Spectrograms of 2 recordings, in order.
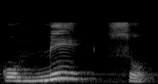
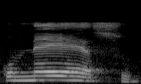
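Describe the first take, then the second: First: The stressed E is a closed vowel. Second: The stressed E is an open vowel. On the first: It is the noun meaning the beginning. "o E é fechado" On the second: It is the verb meaning I begin. "O som desse E, ele é aberto"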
